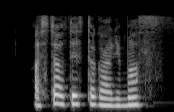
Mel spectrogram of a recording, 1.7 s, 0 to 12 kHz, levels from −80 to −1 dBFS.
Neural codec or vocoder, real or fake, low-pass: none; real; 7.2 kHz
